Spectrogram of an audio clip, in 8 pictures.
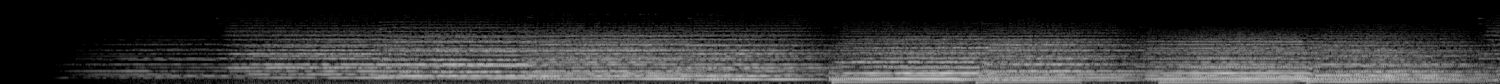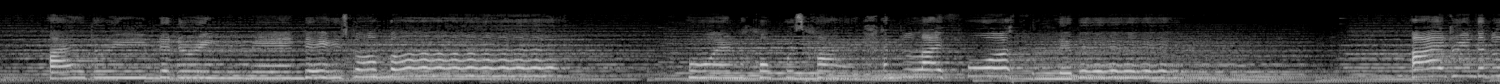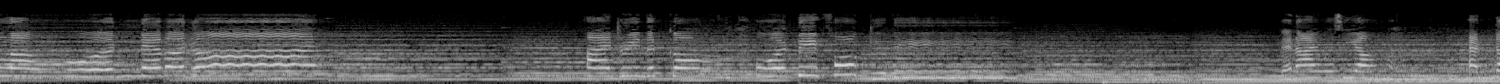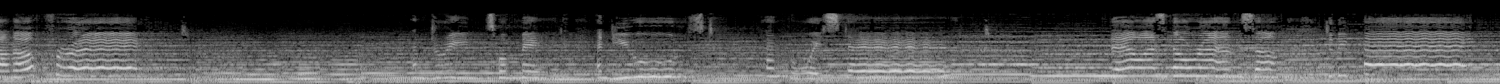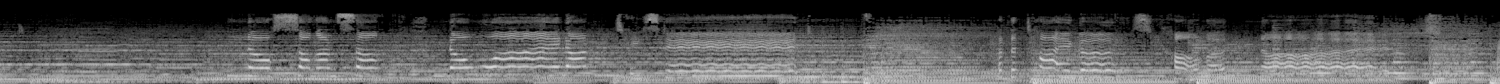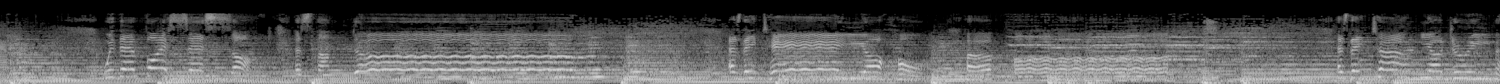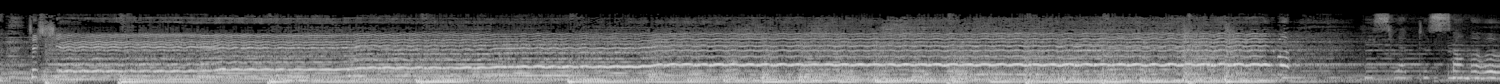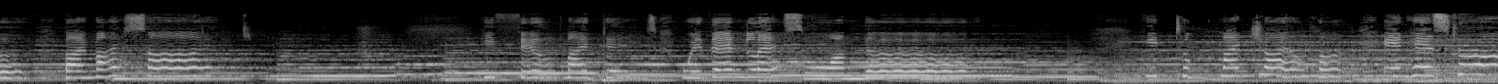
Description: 音乐类型：Classical Crossover/Vocal/Instrumental/Easy Listening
